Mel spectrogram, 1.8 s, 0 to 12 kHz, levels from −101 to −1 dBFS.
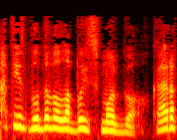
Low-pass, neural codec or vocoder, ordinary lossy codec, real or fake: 10.8 kHz; codec, 16 kHz in and 24 kHz out, 0.6 kbps, FocalCodec, streaming, 4096 codes; MP3, 32 kbps; fake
